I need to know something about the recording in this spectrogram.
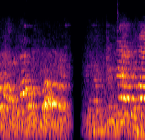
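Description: Background voices of visitors, with a brief gap about a second in; after the gap come high-pitched, drawn-out calls typical of children's voices.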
